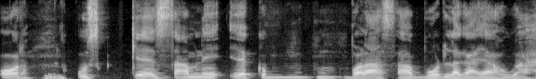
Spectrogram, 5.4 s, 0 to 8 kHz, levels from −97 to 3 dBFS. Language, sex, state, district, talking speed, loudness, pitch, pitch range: Hindi, male, Jharkhand, Palamu, 125 wpm, -17 LUFS, 125 Hz, 115-135 Hz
